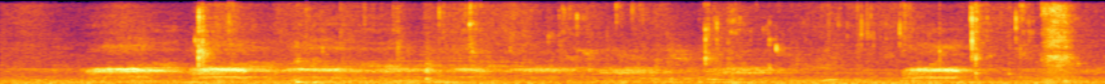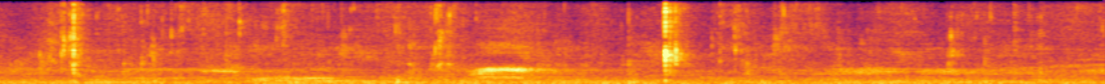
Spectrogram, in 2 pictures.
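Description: Close eating sounds of a hand mixing rice and curry on a steel plate and chewing, with several sharp clicks, one louder near the end. Over it a bird calls again and again in short harsh calls.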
